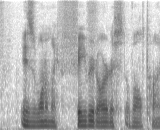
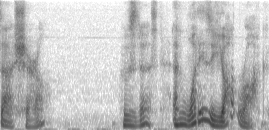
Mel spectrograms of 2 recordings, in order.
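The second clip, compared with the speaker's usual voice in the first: ordinary talk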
